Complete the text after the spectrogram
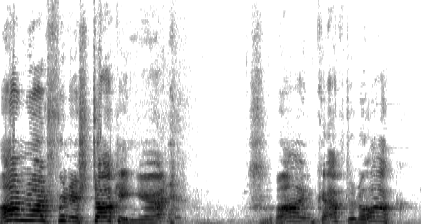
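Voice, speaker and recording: A high, put-on character voice moves at a fairly slow pace. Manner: bombastic, indignant.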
